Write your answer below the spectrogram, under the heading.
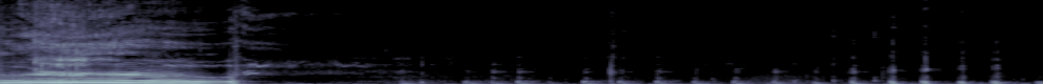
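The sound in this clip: A single loud, deep burp rolls out for about a second, followed by a run of faint, rapid clicking ticks.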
